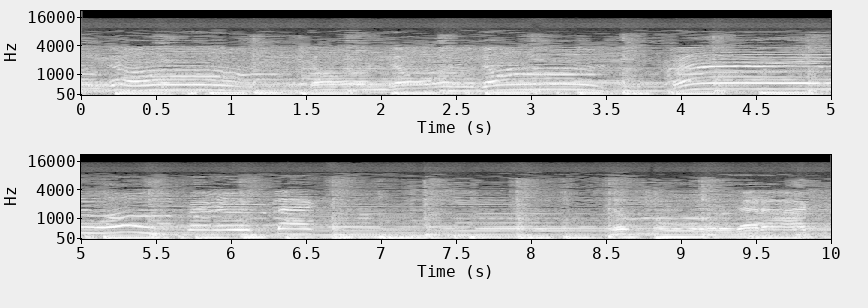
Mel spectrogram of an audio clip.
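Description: A man singing a country song in long, drawn-out notes over a country backing track with guitar and a steady beat.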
